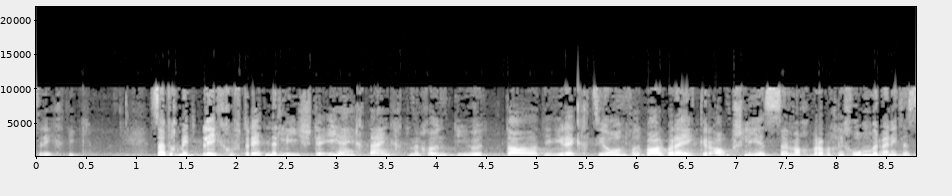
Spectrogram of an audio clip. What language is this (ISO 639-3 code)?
gsw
